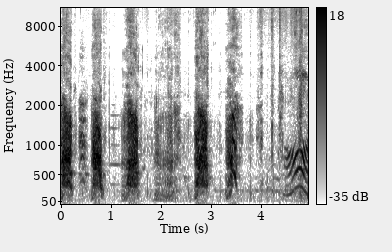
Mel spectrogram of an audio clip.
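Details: Bandog, 4.5 years old, in training to build up strong barks: five loud, short, deep barks in uneven bursts, then a rising and falling whine at the end.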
